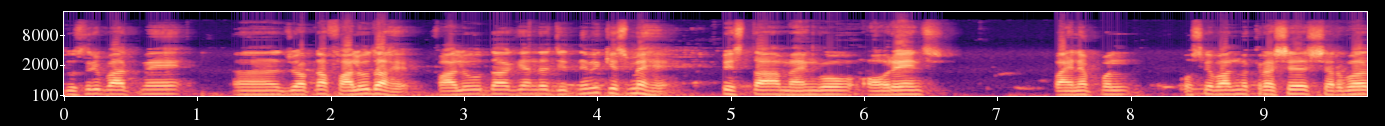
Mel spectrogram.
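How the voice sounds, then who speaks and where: Noticeable background noise sits behind a man whose fairly high voice stays monotone and flat. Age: 20s. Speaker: shop owner. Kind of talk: promotional interview.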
